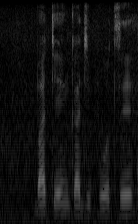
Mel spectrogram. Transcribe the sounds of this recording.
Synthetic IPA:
batʼeŋ̩kʼadipʼɔt͡sʼɪ

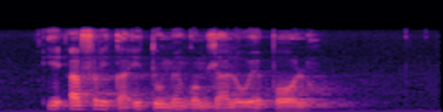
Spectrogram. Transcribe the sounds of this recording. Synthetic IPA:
iʔafrikʼaʔid̥ʱumɛŋɡʱom̩ɮalɔwɛb̥ʱɔːlɔ

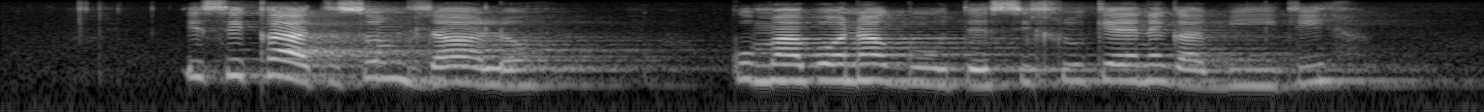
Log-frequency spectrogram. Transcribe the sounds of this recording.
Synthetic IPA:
isikʰatʰisom̩ɮalɔ | k̬umaɓɔnak̬ud̥ʱɛsiɬuk̬ɛnɛk̬aɓiːk̬i

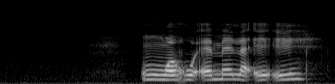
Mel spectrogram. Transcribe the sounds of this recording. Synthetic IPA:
ŋ̩ŋwɛɣʊʔɛmɛlaʔɪʔɪ

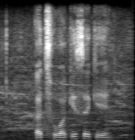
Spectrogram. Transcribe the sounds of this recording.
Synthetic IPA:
kʼat͡sʰʊwakʼɪsɪkʼɪ

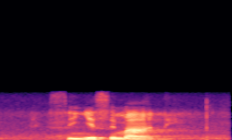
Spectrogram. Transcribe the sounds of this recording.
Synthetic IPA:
siɲɛsimaːni

